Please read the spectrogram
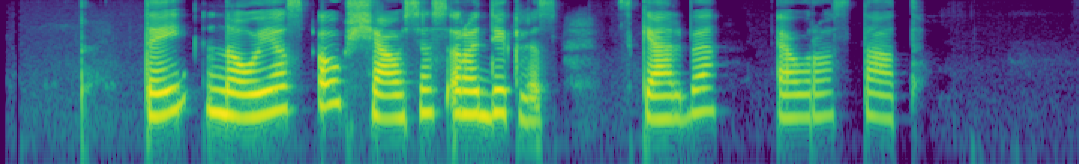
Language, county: Lithuanian, Vilnius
